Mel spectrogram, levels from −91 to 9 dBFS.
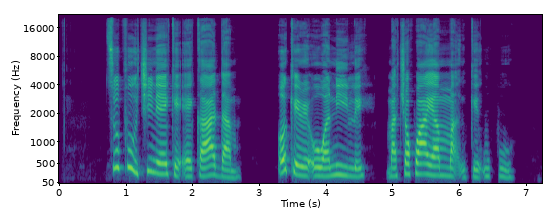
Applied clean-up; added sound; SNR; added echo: none; none; none; none.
